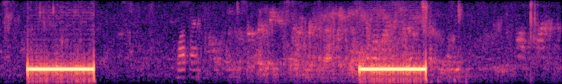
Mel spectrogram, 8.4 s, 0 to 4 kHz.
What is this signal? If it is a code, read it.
Ringback tone (Europe, 425 Hz), with speech.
